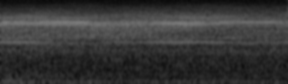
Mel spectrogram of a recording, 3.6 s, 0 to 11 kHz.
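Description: A 36-year-old Boeing 757 jet without winglets takes off at Manchester Airport, its engines a loud, sustained roar with a high whine, constant and unbroken throughout.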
